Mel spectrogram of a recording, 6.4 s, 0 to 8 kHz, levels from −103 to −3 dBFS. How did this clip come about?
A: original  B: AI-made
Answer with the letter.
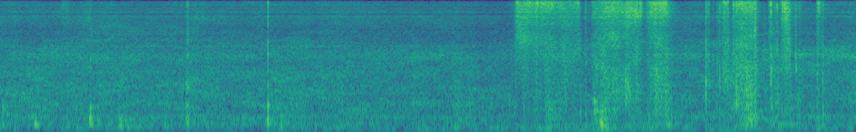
B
